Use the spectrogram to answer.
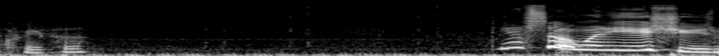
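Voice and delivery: normal talking voice

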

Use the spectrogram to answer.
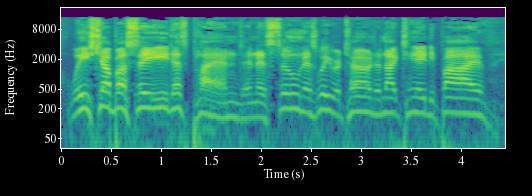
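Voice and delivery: high, loud proclamation; resolute. A narrator's reading. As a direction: announce the final decision with force. Doc announces his painful decision.

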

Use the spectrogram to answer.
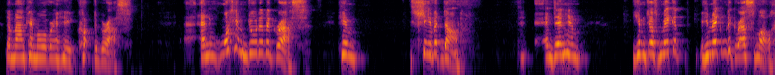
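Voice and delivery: emphatic, badly faked Jamaican accent. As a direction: retell it as a Jamaican mother-in-law's tale. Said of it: "So sorry for the accent".

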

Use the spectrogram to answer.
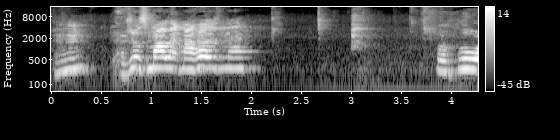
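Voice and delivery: chewing between words; eating fries while talking; mouth full. Real, not acted. Seen 2: She bites fries at +0.1, then talks with food in mouth.

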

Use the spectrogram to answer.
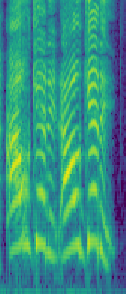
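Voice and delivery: very high, loud shouting; urgent yell. A narrator's reading. Lisa heads off the helping ladies, yelling. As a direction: yell it in a panic to get there first. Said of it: "Lisa yelled as several ladies".

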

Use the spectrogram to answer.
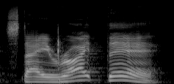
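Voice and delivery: very slow, drawn-out order; slow firm command. Acted. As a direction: hold the cow still word by word. Farmer tells cow to stay.

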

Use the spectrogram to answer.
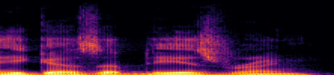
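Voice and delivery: ordinary delivery

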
